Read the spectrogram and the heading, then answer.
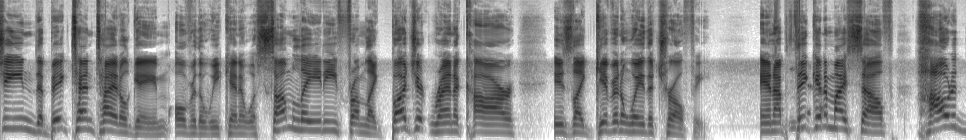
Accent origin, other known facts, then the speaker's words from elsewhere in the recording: South St. Paul, Minnesota, United States; I grew up in South St. Paul, and we were a big hockey school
